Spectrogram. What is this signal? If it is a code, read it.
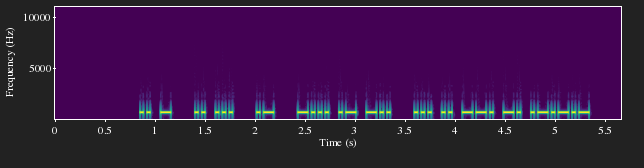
Morse code, heard as a keyed tone, about 34 wpm, 700 Hz. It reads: IT IS A BAD SIGN.
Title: Sentences from Top 1000 Words 35wpm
